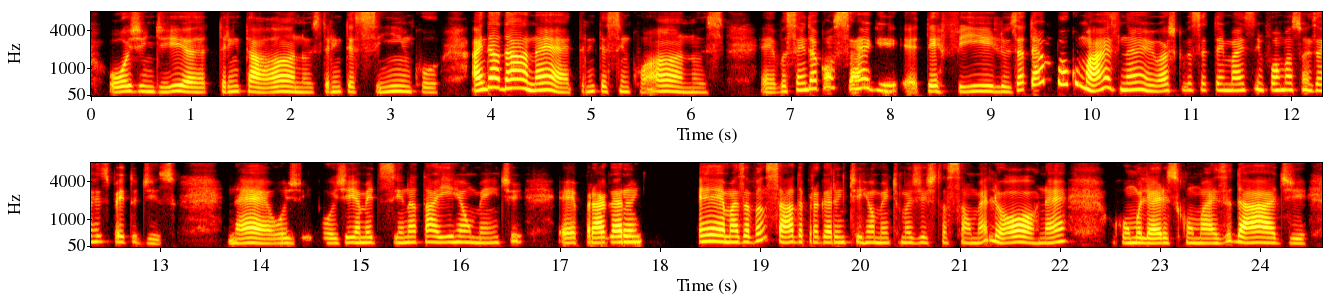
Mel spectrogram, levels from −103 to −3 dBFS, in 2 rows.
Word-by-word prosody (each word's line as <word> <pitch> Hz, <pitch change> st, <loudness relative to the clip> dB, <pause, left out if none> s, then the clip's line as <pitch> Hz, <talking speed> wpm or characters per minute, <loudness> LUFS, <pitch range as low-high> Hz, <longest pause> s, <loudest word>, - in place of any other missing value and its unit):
hoje 190 Hz, +3 st, -1 dB
em 185 Hz, -, -5 dB
dia 175 Hz, -1 st, 0 dB
30 185 Hz, +1 st, -1 dB
anos, 165 Hz, 0 st, 0 dB
35, 175 Hz, -1 st, -5 dB, 0.3 s
ainda 255 Hz, +10 st, +7 dB
dá, 310 Hz, -1 st, +6 dB
né, 230 Hz, -8 st, +5 dB
35 185 Hz, -1 st, -8 dB
anos, 170 Hz, -5 st, -1 dB, 0.4 s
eh, 155 Hz, -, -6 dB
você 190 Hz, +7 st, -1 dB
ainda 280 Hz, +4 st, +1 dB
consegue, 290 Hz, -, +1 dB
eh, -, -, -5 dB
ter 195 Hz, -2 st, +1 dB
filhos, 185 Hz, -1 st, -3 dB
até 240 Hz, -2 st, 0 dB
um 410 Hz, -, -3 dB
pouco 450 Hz, 0 st, -1 dB
mais, 335 Hz, -4 st, +6 dB
né. 245 Hz, -2 st, +1 dB
Eu 195 Hz, -, -4 dB
acho 210 Hz, +3 st, 0 dB
que -, -, -20 dB
você 235 Hz, 0 st, -6 dB
tem 230 Hz, 0 st, -6 dB
mais 225 Hz, +2 st, -2 dB
informações 235 Hz, -1 st, -2 dB
a -, -, 0 dB
respeito 210 Hz, -1 st, -6 dB
disso, 150 Hz, -6 st, -8 dB, 0.5 s
né. 165 Hz, -1 st, +4 dB
Hoje 165 Hz, +1 st, -6 dB, 0.2 s
hoje 170 Hz, +2 st, -3 dB
a 180 Hz, -, 0 dB
medicina 185 Hz, +1 st, -3 dB
tá 200 Hz, +1 st, -1 dB
aí 195 Hz, 0 st, 0 dB
realmente, 195 Hz, +2 st, -5 dB, 0.4 s
eh, 175 Hz, +1 st, -1 dB
pra 180 Hz, +1 st, +4 dB
garan 200 Hz, +1 st, +3 dB, 0.6 s
é, 220 Hz, 0 st, +5 dB
mais 200 Hz, 0 st, +2 dB
avançada, 205 Hz, -, +2 dB
pra 195 Hz, -1 st, -5 dB
garantir 190 Hz, 0 st, -4 dB
realmente 180 Hz, 0 st, -6 dB
uma 180 Hz, 0 st, -6 dB
gestação 180 Hz, -1 st, -4 dB
melhor, 180 Hz, -1 st, +2 dB
né, 180 Hz, +6 st, 0 dB, 0.5 s
com 175 Hz, -, -6 dB
mulheres 170 Hz, -1 st, +2 dB
com 175 Hz, -, -7 dB
mais 165 Hz, -1 st, -2 dB
idade, 180 Hz, -7 st, +3 dB
190 Hz, 145 wpm, -24 LUFS, 175-215 Hz, 0.6 s, ainda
